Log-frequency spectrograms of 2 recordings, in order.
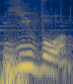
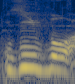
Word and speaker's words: его: video on letter G, I'm describing why I'm not saying его, but instead I'm saying его. There's a whole pronunciation rule. Please go check out that video to learn why I'm saying его.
